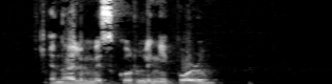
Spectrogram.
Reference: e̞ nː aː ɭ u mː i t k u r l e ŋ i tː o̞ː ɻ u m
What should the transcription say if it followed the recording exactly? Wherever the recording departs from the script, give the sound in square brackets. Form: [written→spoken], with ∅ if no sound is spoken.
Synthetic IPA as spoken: e̞ nː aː [ɭ→l] u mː i [t→s] k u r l [e→i] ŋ i [tː→pː] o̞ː ɻ u m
